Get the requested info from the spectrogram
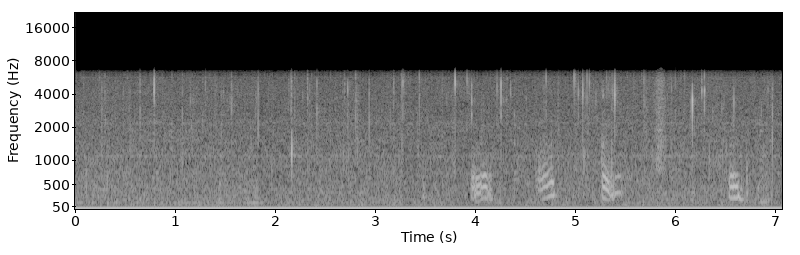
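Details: Collie puppies of the E litter from Collies from the Sunshine at their first real meal on 30 January 2013; a handful of short, squeaky whimpers with falling pitch cluster between four and seven seconds over steady hiss and faint clicks.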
